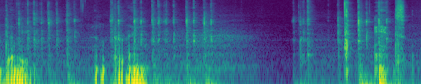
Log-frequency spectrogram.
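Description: Typing on a computer keyboard: a run of quick key clicks, a short pause a little past halfway, then a few more keystrokes.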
